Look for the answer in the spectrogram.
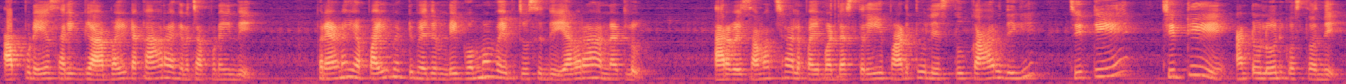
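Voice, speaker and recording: A woman narrating a serialized story aloud at a steady pace. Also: medium pitch, moderate pace, slight background noise. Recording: echoey room.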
